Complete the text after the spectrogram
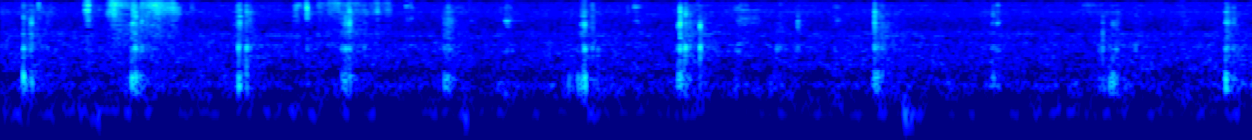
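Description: Dry clay pieces crunch and crack in a hand.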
